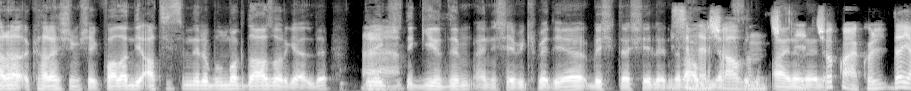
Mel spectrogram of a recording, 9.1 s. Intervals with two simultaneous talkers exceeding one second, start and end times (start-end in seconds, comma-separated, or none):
6.7-8.3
